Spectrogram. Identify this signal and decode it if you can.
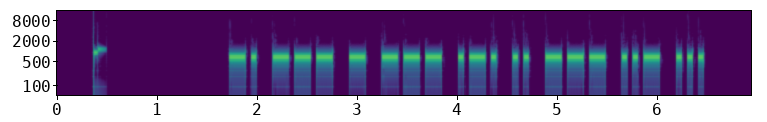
Morse code, heard as a keyed tone, about 21 wpm, 700 Hz. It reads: NOTORIOUS
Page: Morse Code Ninja practice 22wpm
